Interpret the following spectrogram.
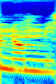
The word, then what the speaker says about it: non: Here's an N that before an M assimilation. So if you notice, I've written it out with sort of an M symbol. So what happens is, when I say this, I say, più non mi sfaccio. Just watch the non and the mi, right? Non mi.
